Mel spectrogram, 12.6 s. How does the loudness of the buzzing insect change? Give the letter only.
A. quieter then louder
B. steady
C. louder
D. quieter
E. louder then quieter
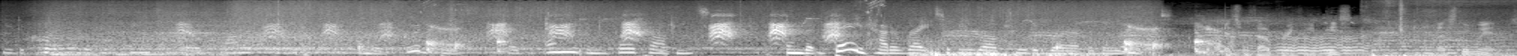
A.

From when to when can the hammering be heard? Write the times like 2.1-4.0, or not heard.
not heard.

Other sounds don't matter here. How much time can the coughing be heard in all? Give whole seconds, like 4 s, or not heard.
3 s.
